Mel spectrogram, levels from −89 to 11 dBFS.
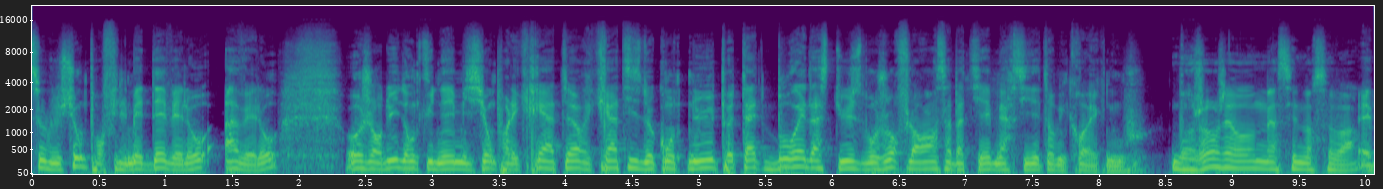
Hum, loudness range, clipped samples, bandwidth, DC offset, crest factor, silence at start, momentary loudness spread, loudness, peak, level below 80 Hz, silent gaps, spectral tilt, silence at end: none; 1 LU; under 0.1%; 13.5 kHz; under 0.1%; 12 dB; 0 s; 4 LU; -17 LUFS; -4 dBFS; -36 dBFS; none; -5.5 dB/octave; 0 s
